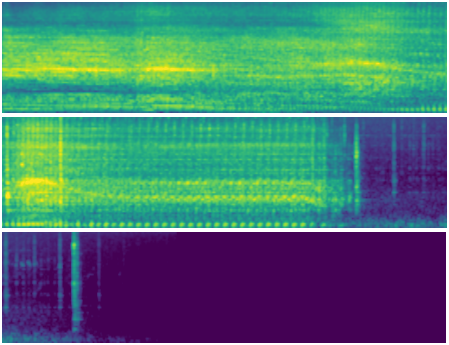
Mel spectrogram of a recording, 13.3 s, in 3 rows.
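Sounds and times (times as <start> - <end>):
Suzuki XF 650 Freewind motorcycle engine: 0.0 - 9.6.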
